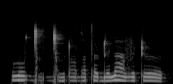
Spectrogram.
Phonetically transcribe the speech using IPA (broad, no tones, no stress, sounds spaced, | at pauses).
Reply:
l o ɡ͡ǀ ɤ ɡ͡ǀ o ɖ a dˤ ɵ t o ɖ ə ɳ a v ə ʈ ɵ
